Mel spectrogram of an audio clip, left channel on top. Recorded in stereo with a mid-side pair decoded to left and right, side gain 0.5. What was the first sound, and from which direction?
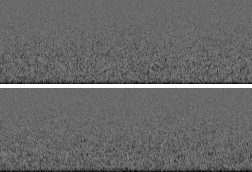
Only background noise.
